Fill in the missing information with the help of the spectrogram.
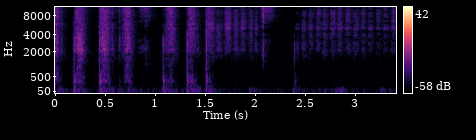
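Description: A red colored pencil tip held in a metal extender makes short rubbing strokes on a flat white drawing paper sheet, near the mouth of the drawing. Bright, scratchy strokes come in quick bursts at first, then soften into a quieter, steady rubbing.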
